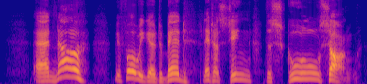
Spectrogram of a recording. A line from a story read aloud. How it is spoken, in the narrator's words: cried Dumbledore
